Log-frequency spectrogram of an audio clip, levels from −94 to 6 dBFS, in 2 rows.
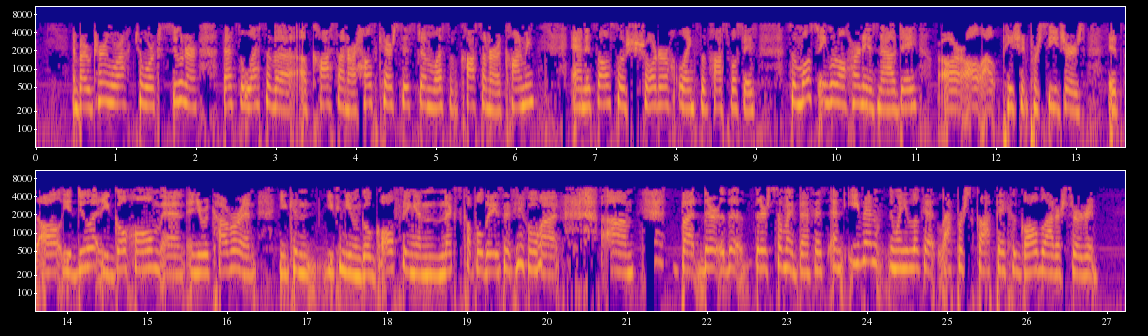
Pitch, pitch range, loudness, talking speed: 245 Hz, 225-260 Hz, -20 LUFS, 190 wpm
